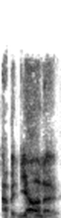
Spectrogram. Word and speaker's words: Abbagnano: the show today, Anthony Abbagnano.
